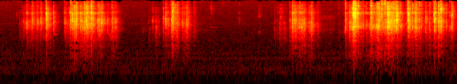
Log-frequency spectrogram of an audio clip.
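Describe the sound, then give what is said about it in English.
Ice rattles inside a cocktail shaker in about five uneven bursts of bright, clattering noise separated by short pauses, with no one talking, as someone tries to get something out rather than shaking the drink, a stirred cocktail made with bitters and vermouth. “I know you hear the ice, but I'm trying to get the thing out.”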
